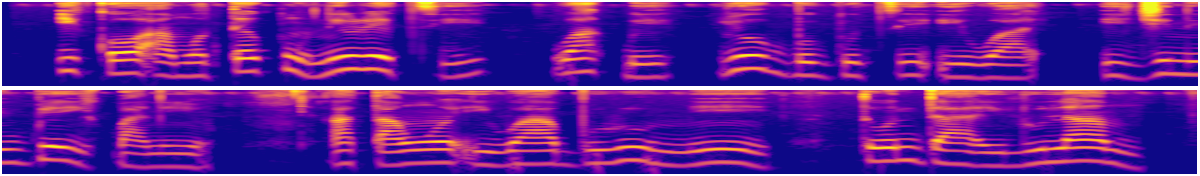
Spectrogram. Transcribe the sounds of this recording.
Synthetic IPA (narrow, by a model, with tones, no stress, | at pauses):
i˧kɔ˧a̰˨mɔ̃˨tɛ˦kũ˦˨nĩ˨˦ɾe˦˨ti˨˦ | wa˦k͡pe˨˦ | joː˦˨ɡ͡bo˧ɡũ˧ti˧ʔi˨wa˨ | i˨d͡ʒi˨˦nĩ˧ɡ͡be˦i˦˨k͡pa˨nĩ˨j̃ɔ̃˨ | a˨ta˨˦w̃ɔ̃˧ʔi˨wa˨a˧bu˧ɾu˦˨mĩ˨˦˨ | to˦n̩˦da˧i˨lu˨˦la˦˨mũ˨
